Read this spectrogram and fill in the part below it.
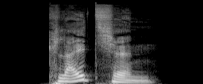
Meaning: diminutive of Kleid
- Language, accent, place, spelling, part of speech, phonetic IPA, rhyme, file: German, Germany, Berlin, Kleidchen, noun, [ˈklaɪ̯tçən], -aɪ̯tçən, De-Kleidchen.ogg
